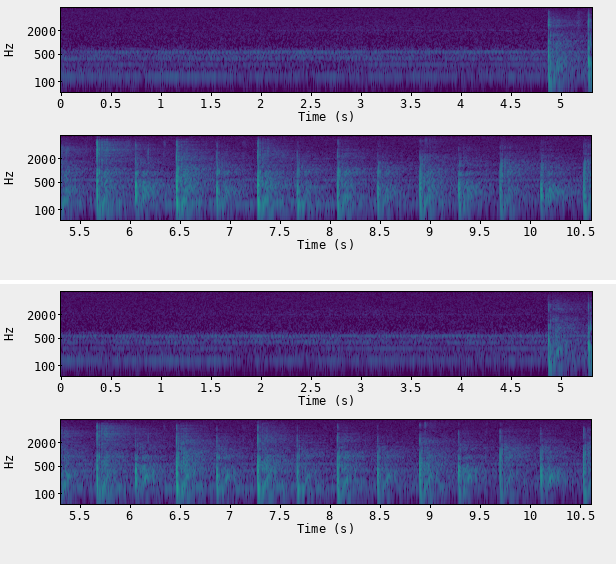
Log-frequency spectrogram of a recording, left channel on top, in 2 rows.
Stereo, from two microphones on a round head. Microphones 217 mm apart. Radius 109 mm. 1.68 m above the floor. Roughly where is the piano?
No piano in this recording.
